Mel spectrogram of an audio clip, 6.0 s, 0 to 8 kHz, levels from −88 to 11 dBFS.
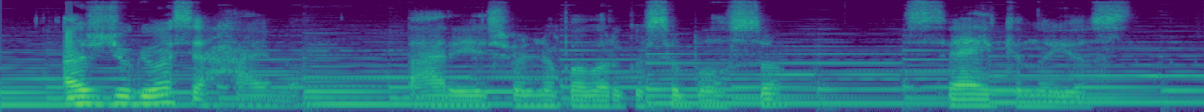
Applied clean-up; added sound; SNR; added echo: none; Piano; 5 dB; none.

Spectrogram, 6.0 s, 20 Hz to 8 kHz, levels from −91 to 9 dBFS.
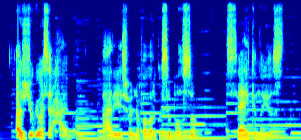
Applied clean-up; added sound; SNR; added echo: classical method Wiener filter.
